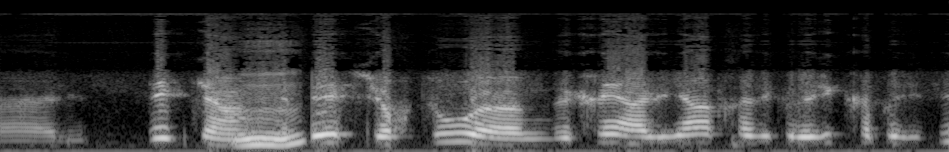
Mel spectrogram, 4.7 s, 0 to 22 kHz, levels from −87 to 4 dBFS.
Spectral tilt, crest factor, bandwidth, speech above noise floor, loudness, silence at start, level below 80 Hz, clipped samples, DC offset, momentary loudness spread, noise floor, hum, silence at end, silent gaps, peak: -6.5 dB/octave; 12 dB; 16 kHz; 27 dB; -20 LUFS; 0 s; -60 dBFS; under 0.1%; 0.1%; 12 LU; -47 dBFS; none; 0 s; none; -8 dBFS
